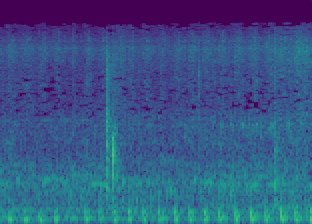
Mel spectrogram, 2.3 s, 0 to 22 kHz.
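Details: Honda RS 125 after timing chain tensioner replacement, idling: steady even putter with no top-end ticking; the earlier engine tick is gone.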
